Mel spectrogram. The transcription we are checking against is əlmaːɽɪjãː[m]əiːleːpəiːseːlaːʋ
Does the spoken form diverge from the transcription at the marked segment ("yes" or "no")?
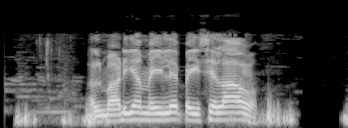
no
